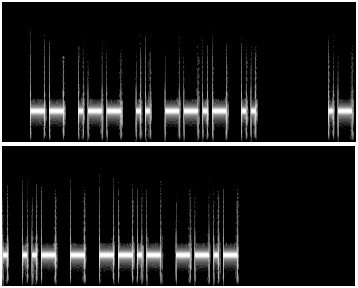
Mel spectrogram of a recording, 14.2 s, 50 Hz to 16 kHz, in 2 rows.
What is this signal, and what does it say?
Morse code, heard as a keyed tone, about 13 wpm, 800 Hz. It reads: MWIQI RUTQQ
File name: LEZIONI / 4 Q 12wpm 1833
